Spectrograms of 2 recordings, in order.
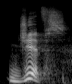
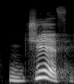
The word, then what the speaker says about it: GIF: for graphics interchange format which is pronounced with a hard G sound gif but the inventor of the gif has announced many times over the years that jiff should be pronounced ji f jiff like the peanut butter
